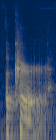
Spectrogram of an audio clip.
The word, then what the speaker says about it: occur: For example, when we have the word about, or the word occur. Do you hear that schwa sound? About, occur, adults. This sound happens when a syllable is unstressed and reduced.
